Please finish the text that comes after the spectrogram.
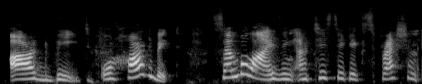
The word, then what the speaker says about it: RTBT: perfect so rtb is uh pronounced as artbeat um and it's actually it combines everything that that is so important for all of us so it's art heartbeat hearts and and the ongoing rhythm of our life and uh that inspired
